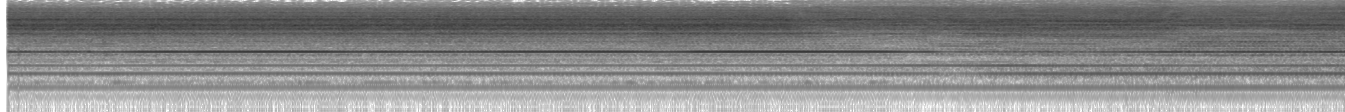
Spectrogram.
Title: Pool pump with bad bearings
